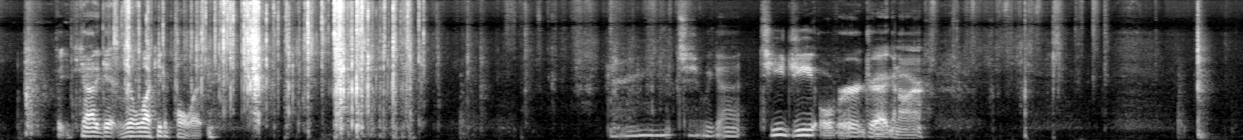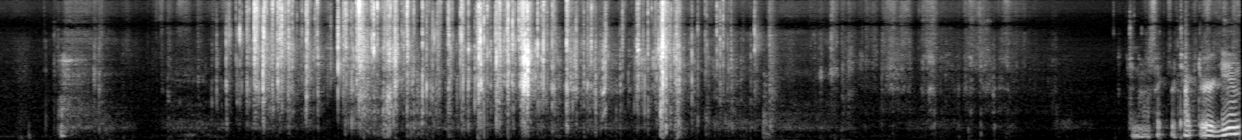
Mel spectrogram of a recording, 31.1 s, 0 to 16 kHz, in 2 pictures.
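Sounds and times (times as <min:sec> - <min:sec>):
cards rustling: 0:01.0 - 0:08.4, 0:11.8 - 0:14.0, 0:18.0 - 0:28.4
foil wrapper crackling: 0:01.4 - 0:05.5, 0:18.2 - 0:25.1.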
